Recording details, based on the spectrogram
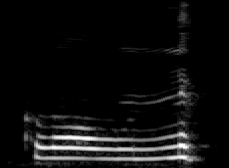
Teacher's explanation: Який наступний після о клоун у звук у він голосний і останній клоун звук н він приголосний твердий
